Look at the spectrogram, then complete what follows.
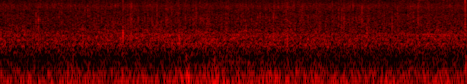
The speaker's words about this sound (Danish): Begynder det at regne lidt? Ja, det gør det.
